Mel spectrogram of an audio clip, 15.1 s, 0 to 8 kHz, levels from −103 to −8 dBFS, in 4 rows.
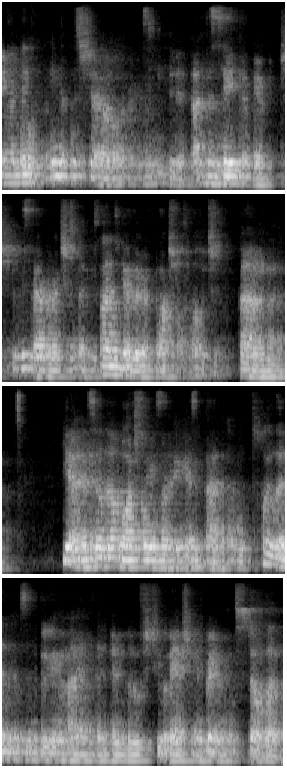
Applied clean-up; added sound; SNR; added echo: neural mask model DeepFilterNet 3.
